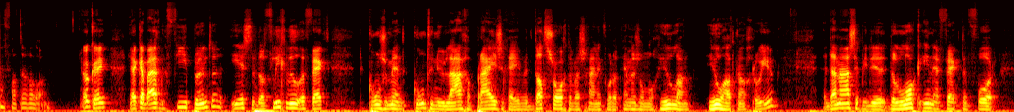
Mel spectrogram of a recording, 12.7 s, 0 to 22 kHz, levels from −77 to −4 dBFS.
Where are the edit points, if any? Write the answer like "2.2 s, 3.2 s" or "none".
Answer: none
